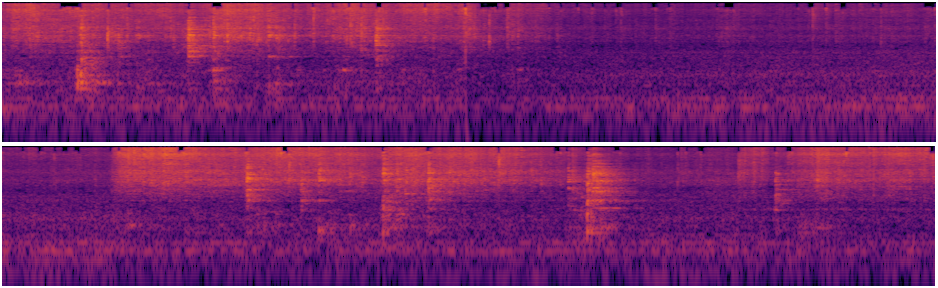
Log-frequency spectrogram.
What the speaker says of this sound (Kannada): ಇವಾಗ ಈರುಳ್ಳಿ ಬೆಳ್ಳುಳ್ಳಿ ಫ್ರೈ ಆಗಿದೆ.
